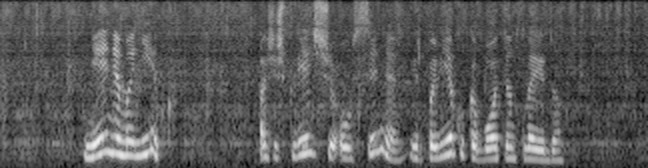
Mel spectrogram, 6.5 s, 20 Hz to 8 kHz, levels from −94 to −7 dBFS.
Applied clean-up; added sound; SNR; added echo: none; Bicycle; 19 dB; none.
